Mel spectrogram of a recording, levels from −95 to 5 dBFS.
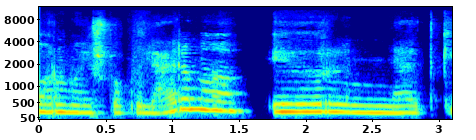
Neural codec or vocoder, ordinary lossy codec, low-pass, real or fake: none; AAC, 32 kbps; 10.8 kHz; real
